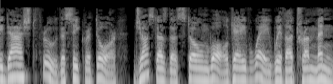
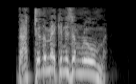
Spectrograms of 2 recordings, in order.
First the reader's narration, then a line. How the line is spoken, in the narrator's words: Fizban cried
